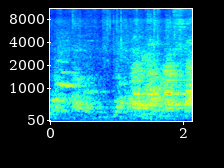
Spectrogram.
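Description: Dogs barking and yipping, a run of short calls.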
